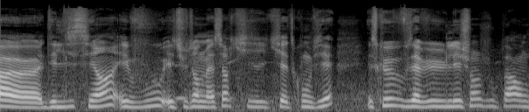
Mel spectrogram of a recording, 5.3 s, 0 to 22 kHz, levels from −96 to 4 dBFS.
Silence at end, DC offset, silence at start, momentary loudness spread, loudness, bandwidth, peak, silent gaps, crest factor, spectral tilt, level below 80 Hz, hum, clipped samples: 0 s; under 0.1%; 0 s; 8 LU; -28 LUFS; 17.5 kHz; -8 dBFS; none; 20 dB; -4.5 dB/octave; -64 dBFS; none; under 0.1%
